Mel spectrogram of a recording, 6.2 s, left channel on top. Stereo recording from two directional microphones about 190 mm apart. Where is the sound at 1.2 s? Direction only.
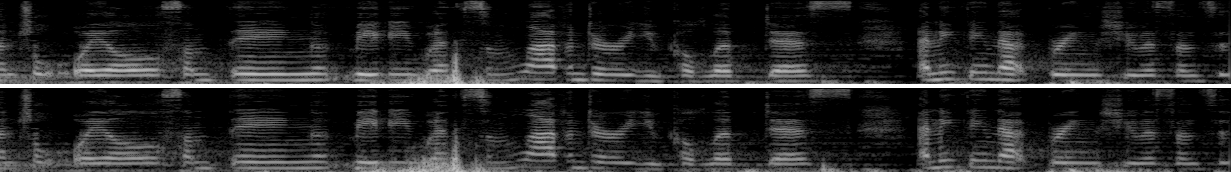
50° right (ahead or behind).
